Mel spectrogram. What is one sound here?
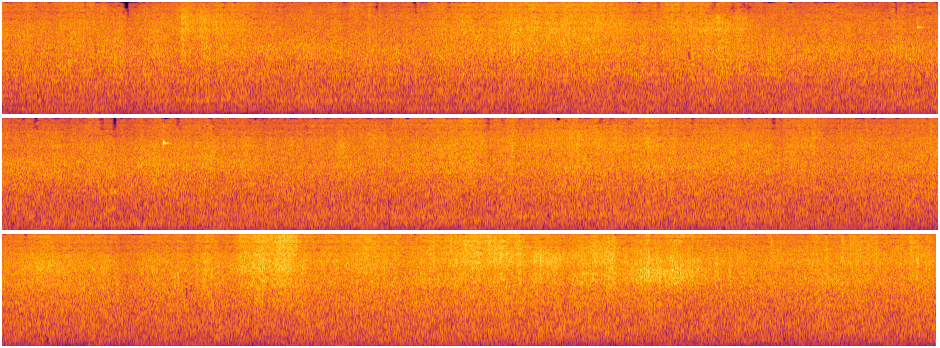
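Waves crash and churn steadily.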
